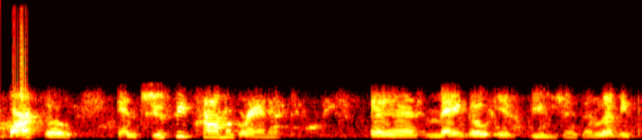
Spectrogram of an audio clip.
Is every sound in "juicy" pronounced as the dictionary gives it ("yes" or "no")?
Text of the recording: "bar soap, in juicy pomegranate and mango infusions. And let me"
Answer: yes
